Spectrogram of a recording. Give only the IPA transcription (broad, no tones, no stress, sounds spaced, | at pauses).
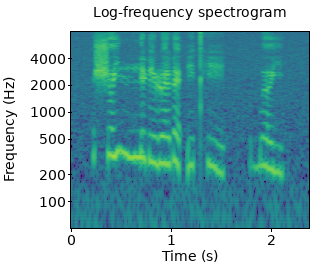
ʃ ə j nː i ɽ i ɭ ɛ ɽ ɛ ʔ i t̪ʰ i | b ə j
